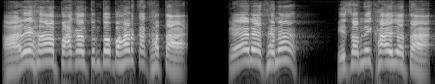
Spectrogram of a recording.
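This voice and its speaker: A woman as a fed-up, scolding dad, high animated voice, noisy track. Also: fast. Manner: scolding, exasperated. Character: scolding exasperated father. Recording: loud background noise.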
